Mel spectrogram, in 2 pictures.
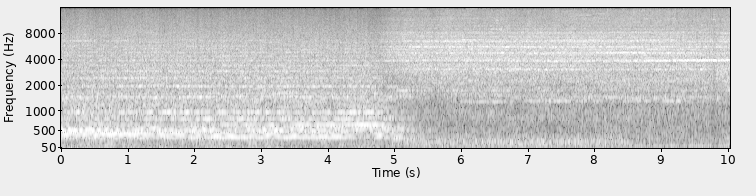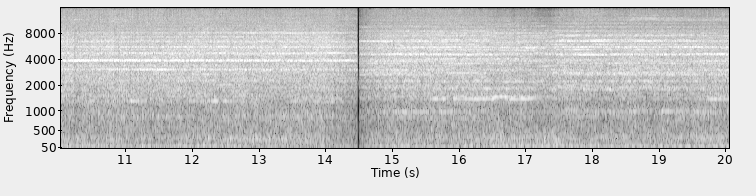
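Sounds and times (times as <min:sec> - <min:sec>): locomotive air horn: 0:00.0 - 0:05.4
high-pitched wheel squeal: 0:04.8 - 0:20.0.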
